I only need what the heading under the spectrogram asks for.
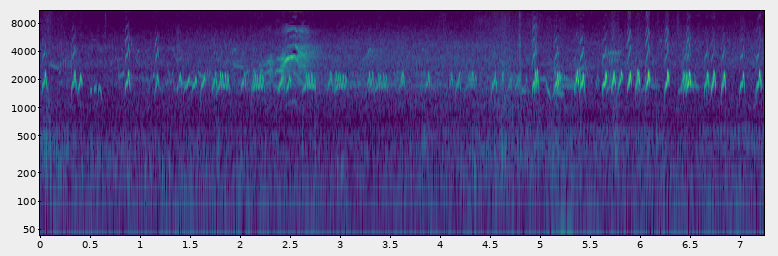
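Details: Many European bee-eaters giving overlapping rolling, slightly burry notes in a busy chorus that grows denser and louder toward the end.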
